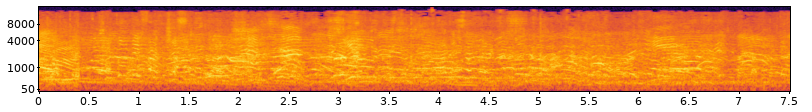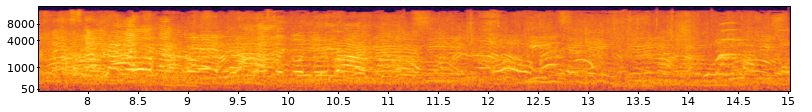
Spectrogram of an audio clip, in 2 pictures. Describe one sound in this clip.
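A crowd of children and teenagers chatter and call out loudly outdoors.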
